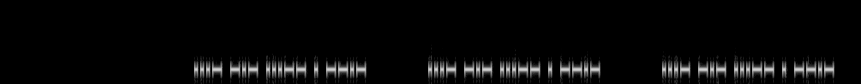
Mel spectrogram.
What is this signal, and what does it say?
Morse code, heard as a keyed tone, about 40 wpm, 700 Hz. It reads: VK3EQ VK3EQ VK3EQ
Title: DXCC-100 Call Signs - 5 Characters - Repeated 3x - 40wpm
